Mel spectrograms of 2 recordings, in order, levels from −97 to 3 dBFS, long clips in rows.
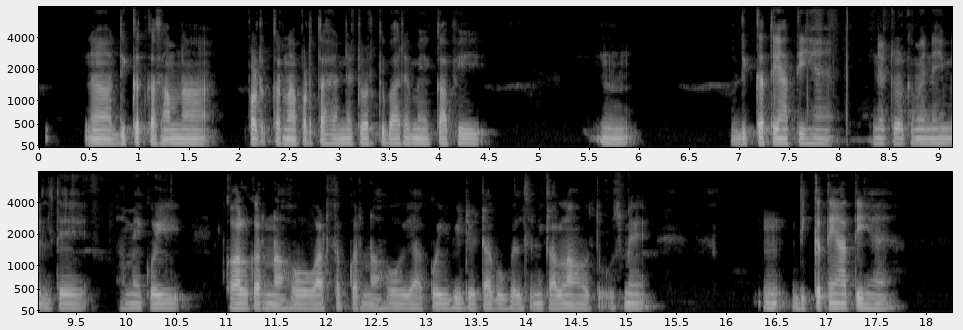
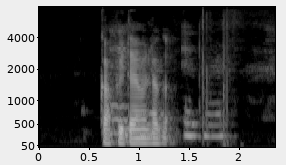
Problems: constant background noise, background conversations at intervals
